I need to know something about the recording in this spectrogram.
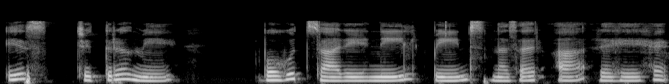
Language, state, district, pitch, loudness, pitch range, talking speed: Hindi, Arunachal Pradesh, Papum Pare, 185 Hz, -17 LUFS, 175-210 Hz, 90 wpm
